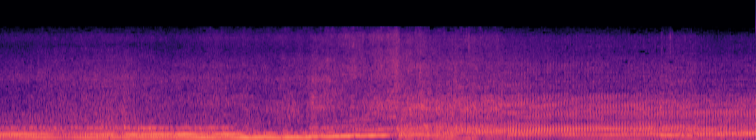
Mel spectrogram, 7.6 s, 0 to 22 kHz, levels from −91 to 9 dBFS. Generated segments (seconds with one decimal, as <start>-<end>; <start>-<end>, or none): 0.0-5.1; 6.3-7.6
